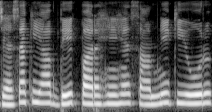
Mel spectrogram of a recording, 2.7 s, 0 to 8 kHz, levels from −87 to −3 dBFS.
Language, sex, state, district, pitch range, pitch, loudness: Hindi, female, Chhattisgarh, Bastar, 230-255 Hz, 240 Hz, -14 LUFS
